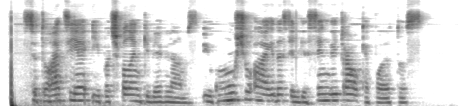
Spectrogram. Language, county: Lithuanian, Marijampolė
